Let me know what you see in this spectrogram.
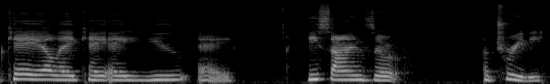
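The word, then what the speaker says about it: Kalākaua: to anybody so in 1975 King I and pronounce his name ka la ka ua he signs a treaty r ECI PR OC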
